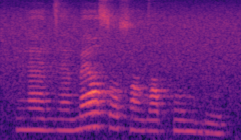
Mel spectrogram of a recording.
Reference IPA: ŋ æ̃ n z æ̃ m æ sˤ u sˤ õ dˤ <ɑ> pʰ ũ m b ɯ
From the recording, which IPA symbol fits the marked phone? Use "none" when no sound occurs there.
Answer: ɑ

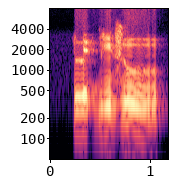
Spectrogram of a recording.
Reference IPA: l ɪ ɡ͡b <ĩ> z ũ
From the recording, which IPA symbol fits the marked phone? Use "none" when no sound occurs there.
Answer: ĩ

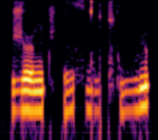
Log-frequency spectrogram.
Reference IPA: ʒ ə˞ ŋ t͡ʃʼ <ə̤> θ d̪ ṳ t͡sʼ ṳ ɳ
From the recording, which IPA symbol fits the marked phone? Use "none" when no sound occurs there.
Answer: ə̤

